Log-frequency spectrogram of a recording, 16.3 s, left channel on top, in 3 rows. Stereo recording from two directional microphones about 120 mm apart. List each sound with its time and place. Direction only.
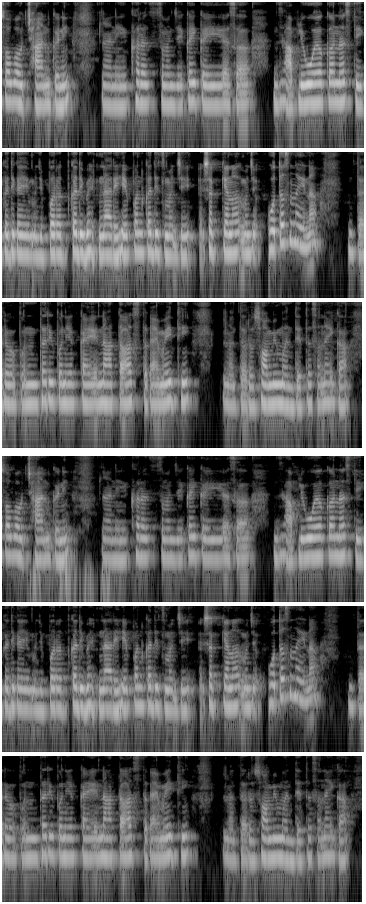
0.0 s speech: 30° left (ahead or behind)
